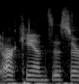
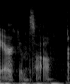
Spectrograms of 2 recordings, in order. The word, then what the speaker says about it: Arkansas: You can't, it's not technically allowed to mispronounce it and say it Arkansas or however else you want to say it. You have to say Arkansas.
